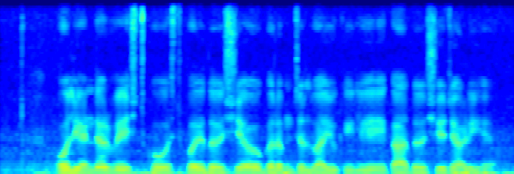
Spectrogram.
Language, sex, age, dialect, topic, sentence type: Hindi, male, 18-24, Hindustani Malvi Khadi Boli, agriculture, statement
